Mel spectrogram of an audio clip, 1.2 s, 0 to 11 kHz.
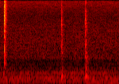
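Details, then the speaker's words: VW Golf Mk7: the VAWS v3.0 scan tool runs a passenger door electronics actuation test on the front passenger window regulator. Three short, sharp clicks with no motor whir follow, and the window doesn't move. A possible fault is suspected but not confirmed. "So if we go to F2 start, we might be able to hear the tool turning down the window. Now we heard something move there, but it didn't actually do anything. Which is quite strange."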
